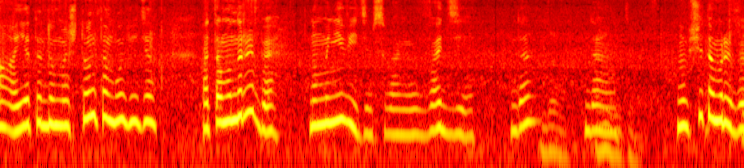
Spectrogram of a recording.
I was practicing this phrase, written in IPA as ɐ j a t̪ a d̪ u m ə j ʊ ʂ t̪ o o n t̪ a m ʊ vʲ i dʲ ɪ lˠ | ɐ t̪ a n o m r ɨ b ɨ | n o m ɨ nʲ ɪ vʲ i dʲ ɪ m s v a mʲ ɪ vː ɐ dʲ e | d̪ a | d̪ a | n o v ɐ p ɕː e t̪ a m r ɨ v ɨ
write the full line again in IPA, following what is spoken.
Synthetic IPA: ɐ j a t̪ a d̪ u m ə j ʊ ʂ t̪ o o n t̪ a m ʊ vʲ i dʲ ɪ lˠ | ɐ t̪ a m o n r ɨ b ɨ | n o m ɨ nʲ ɪ vʲ i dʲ ɪ m s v a mʲ ɪ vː ɐ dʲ e | d̪ a | d̪ a | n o v ɐ p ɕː e t̪ a m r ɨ b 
